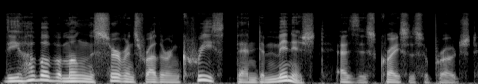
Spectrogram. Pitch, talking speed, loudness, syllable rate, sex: 125 Hz, 165 wpm, -19 LUFS, 5.6 syllables/s, male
